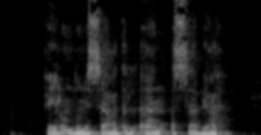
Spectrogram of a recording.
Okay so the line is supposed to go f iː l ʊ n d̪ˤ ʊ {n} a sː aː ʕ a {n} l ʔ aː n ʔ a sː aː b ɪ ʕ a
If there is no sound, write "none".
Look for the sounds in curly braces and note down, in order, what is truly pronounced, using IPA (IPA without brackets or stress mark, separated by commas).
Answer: n, none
